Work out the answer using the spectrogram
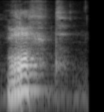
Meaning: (adjective) 1. straight 2. obsolete form of rechts, rechter (“right, not left”); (noun) 1. a right, competence, authority, privilege 2. justice 3. jurisprudence, the law
- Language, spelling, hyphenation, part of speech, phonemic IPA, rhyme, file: Dutch, recht, recht, adjective / noun / verb, /rɛxt/, -ɛxt, Nl-recht.ogg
